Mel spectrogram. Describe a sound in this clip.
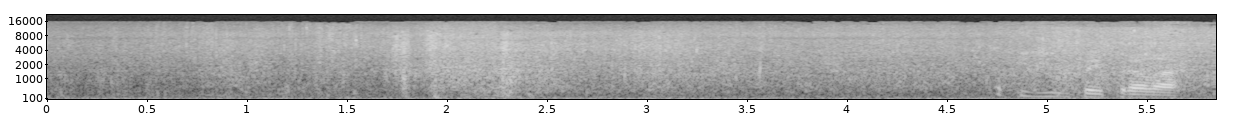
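A character splashes through water.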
